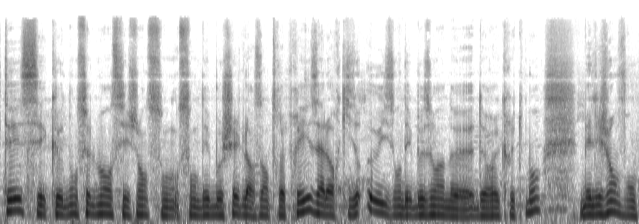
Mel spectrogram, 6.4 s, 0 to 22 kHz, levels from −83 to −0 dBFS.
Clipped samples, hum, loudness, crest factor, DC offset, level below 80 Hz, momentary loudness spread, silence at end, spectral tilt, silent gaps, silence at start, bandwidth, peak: under 0.1%; none; -18 LUFS; 14 dB; under 0.1%; -44 dBFS; 5 LU; 0 s; -6.5 dB/octave; none; 0 s; 16.5 kHz; -2 dBFS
